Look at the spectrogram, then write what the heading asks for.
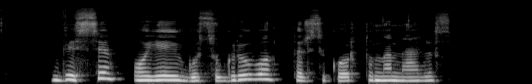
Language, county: Lithuanian, Tauragė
